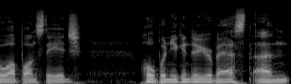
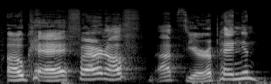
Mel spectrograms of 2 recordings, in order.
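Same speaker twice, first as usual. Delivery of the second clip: high, louder mocking dismissal; sarcastic heckler; 11 semitones higher, 6 dB louder than usual. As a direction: drip with mock agreement. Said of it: "she would go".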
